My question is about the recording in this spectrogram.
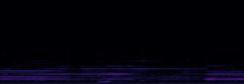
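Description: Faint held notes of a bowed Indian string instrument with sympathetic strings, ringing on softly and thinning out to near silence near the end.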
